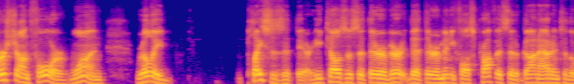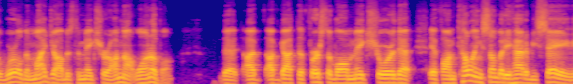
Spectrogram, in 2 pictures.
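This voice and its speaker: At a fairly quick pace, a man speaks in a medium pitch with ordinary pitch variation and an unremarkable speaking voice. The sound is dry and close, with no echo. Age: 60s. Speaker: preacher. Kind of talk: casual discussion among preachers.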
